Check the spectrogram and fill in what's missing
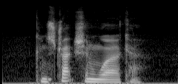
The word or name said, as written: construction worker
